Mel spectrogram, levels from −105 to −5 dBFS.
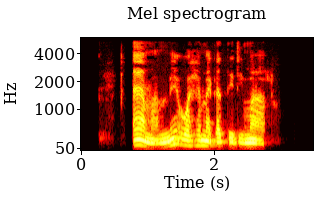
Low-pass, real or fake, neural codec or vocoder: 5.4 kHz; real; none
